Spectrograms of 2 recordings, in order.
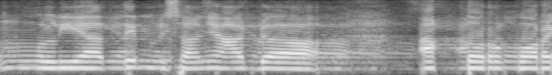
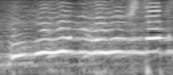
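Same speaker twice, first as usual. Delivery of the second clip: much higher, mock excited squeal; squealing fan girl; 3 dB louder than usual. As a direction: imitate a teen girl screaming over a star. Screaming fangirl voiced. (menirukan remaja histeris, suara sangat tinggi)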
